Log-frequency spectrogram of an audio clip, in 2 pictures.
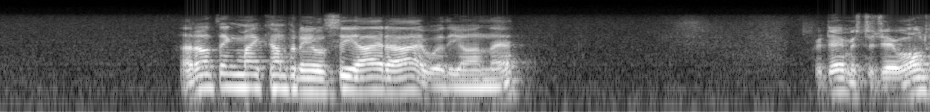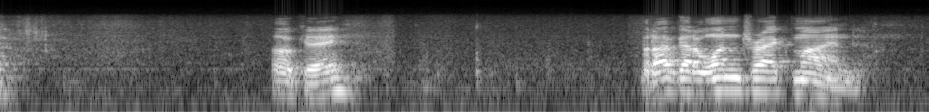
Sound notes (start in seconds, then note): none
